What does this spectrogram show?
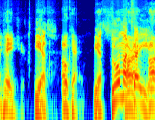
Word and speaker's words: Suamataia: But the other big concern was the benching of Kingsley Suamataia. How can I not pronounce his name right?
